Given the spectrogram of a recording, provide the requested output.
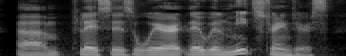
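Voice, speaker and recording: A man's medium-pitched voice, very slow, with fairly even intonation. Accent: Barbadian. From Barbados. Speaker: evangelism trainer and minister. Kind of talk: interview.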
